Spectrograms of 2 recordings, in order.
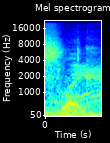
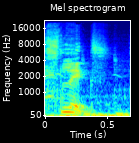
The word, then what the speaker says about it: Slig: That's what it's called, sligs. I never knew that. Which is like a rhyming with squid.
